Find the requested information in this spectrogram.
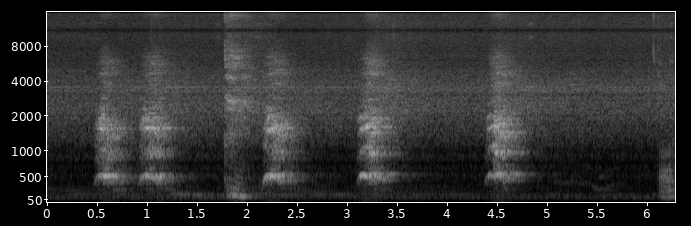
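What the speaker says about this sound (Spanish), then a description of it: "Estamos esperando que el perro termine de ladrar." A dog barks in a spaced series of about six sharp, fairly loud barks, heard from nearby across a quiet indoor background.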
